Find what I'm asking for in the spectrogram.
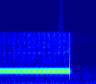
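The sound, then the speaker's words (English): A telephone dial tone sounds while a call is placed. It is one loud, steady, unbroken pitch lasting about a second and a half, then it cuts off abruptly, leaving faint hiss. “Okay, so let's give him a call.”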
